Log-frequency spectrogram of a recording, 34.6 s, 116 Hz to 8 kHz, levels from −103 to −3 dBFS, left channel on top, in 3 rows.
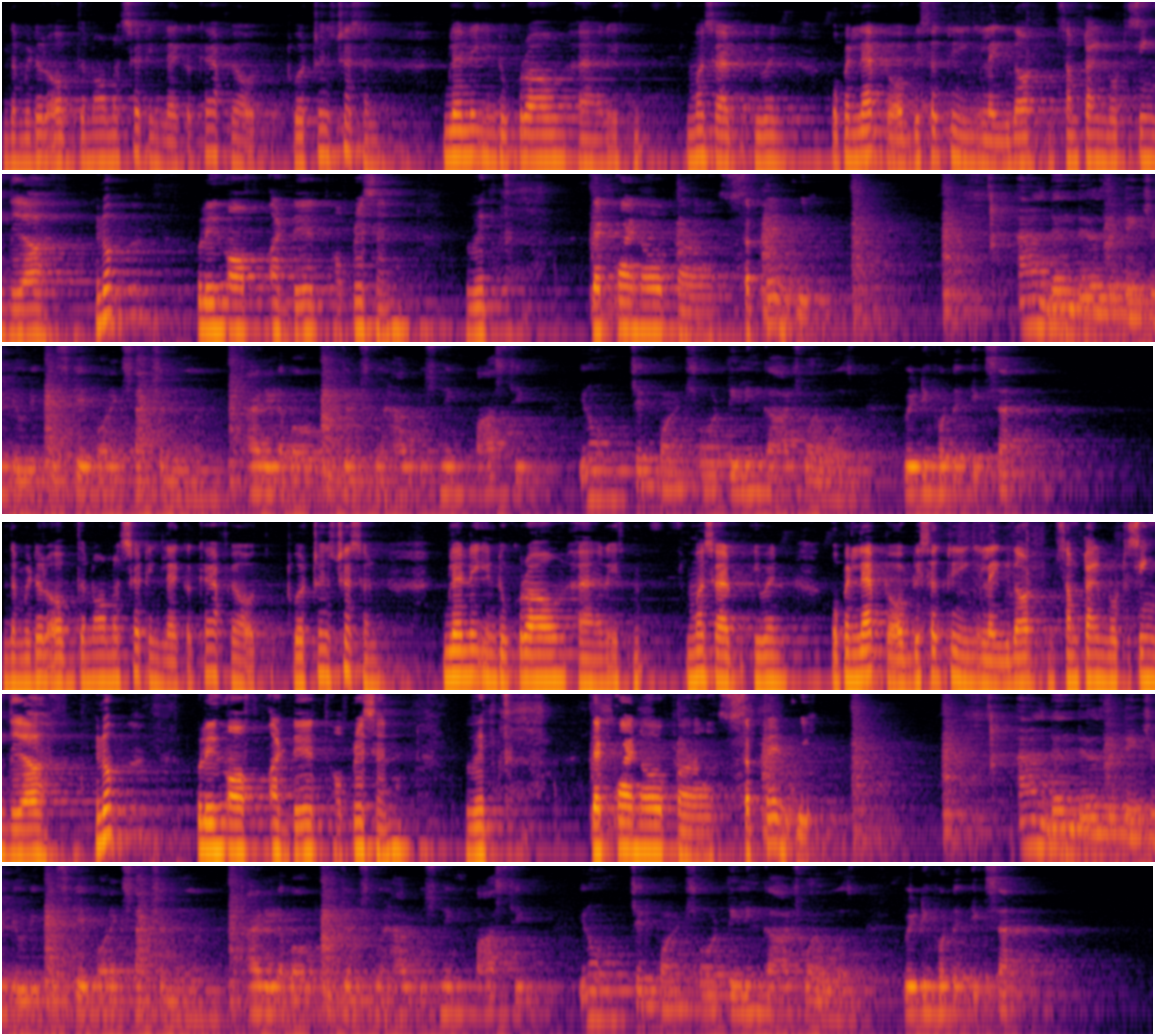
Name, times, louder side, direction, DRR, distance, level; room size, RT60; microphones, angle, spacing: voice 1, 0.0-2.5 2.9-3.8 4.1-6.4 6.8-7.9 8.3-12.0 12.5-12.9 13.5-15.6 16.2-16.9 17.4-19.6, right 6 dB, 50° right, 15 dB, 0.3 m, -34 dB
voice 2, 20.9-28.3 28.8-29.1 29.3-31.5 32.1-33.1, equal, 10° right, -1 dB, 1.1 m, -42 dB
20.0 x 14.5 x 2.3 m, 2.1 s
head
